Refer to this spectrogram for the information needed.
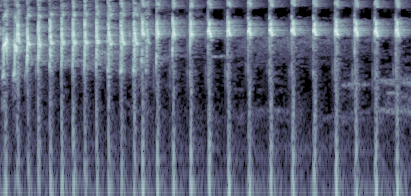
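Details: Lovebird fighter ngekek, used to stir silent lovebirds to sing: a fast, scratchy chatter that gradually slows into evenly spaced, sharp chip notes about five per second.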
